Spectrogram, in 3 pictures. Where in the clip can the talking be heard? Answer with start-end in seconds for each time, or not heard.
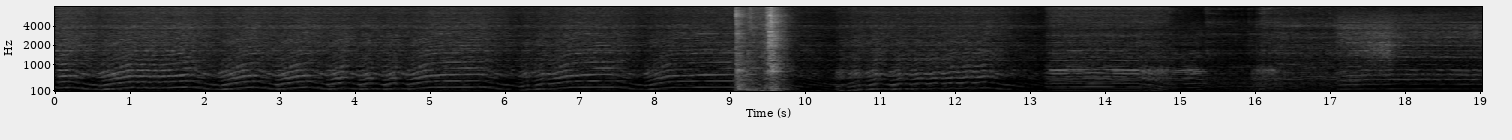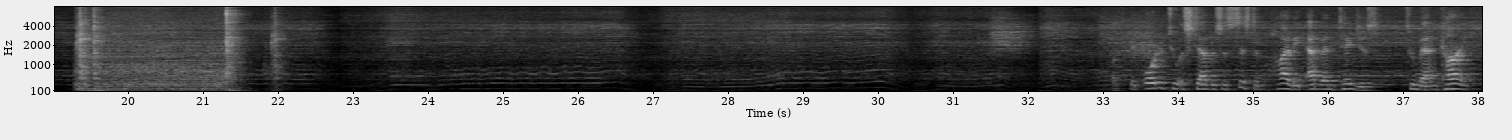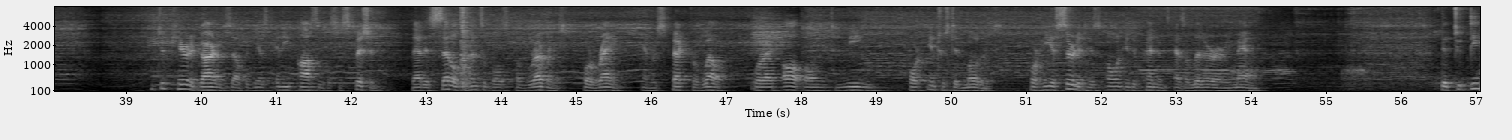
33.1-37.9, 39.3-54.1, 56.5-57.0.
